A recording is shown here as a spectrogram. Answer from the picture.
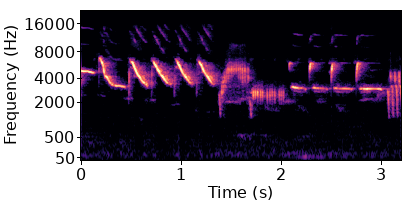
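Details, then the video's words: Canary singing to train young birds: a string of bright falling whistles, a harsh buzzy burst, then low steady notes broken by short clipped chips. "yến hót để huấn luyện gà con"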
